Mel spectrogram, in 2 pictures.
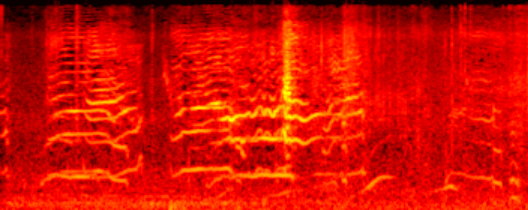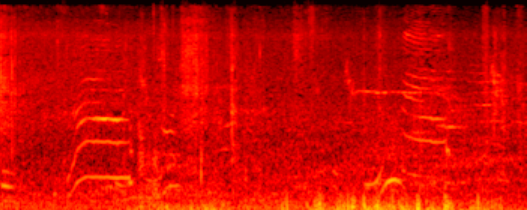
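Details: Several tabby street cats meowing for food as they run up, one of them angry; overlapping drawn-out, wavering meows, some rising then falling, densest early on, over steady outdoor background noise and rustling.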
